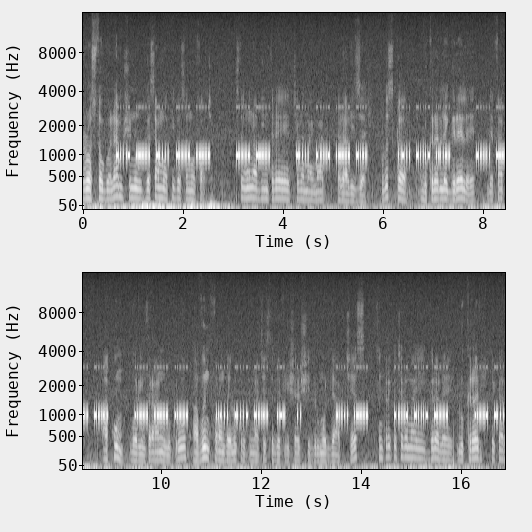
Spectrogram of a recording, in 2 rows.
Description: Hellschreiber (Feld-Hell, 122.5 baud), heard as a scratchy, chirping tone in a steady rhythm, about 980 Hz. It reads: M2LDS DE LA3K TNX FER QSO YURI, 73 AND …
